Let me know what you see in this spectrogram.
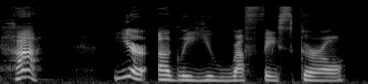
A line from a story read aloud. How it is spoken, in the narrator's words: those two older sisters laughed after saying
